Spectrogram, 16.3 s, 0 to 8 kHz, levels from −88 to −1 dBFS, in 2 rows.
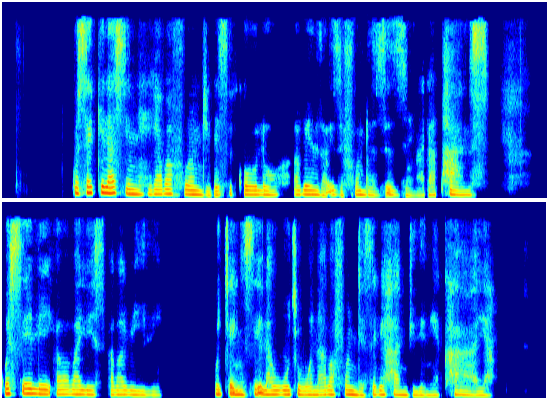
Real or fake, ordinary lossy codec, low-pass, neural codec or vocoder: fake; AAC, 32 kbps; 7.2 kHz; autoencoder, 48 kHz, 32 numbers a frame, DAC-VAE, trained on Japanese speech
